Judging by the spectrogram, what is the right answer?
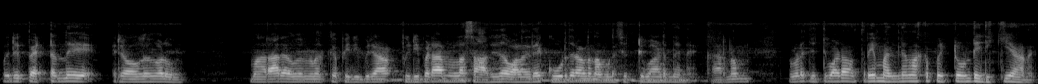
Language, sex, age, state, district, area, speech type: Malayalam, male, 18-30, Kerala, Wayanad, rural, spontaneous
